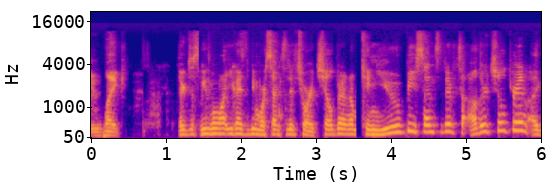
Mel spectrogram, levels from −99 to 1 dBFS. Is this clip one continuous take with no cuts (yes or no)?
no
